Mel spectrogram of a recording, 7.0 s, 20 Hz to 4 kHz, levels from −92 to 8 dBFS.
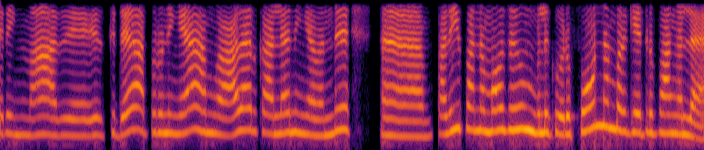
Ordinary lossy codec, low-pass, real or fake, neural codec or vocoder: none; 3.6 kHz; fake; codec, 16 kHz in and 24 kHz out, 1 kbps, XY-Tokenizer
